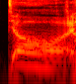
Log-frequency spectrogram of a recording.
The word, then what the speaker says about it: die: I just 1, 2, 3, die. Like, it's funny because die, D-I-E, is also a word in German. It's just pronounced D.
